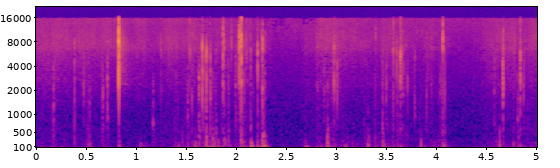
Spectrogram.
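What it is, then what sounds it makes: Stack of beeswax food wraps. Fingertips and long nails rub, tap and scratch the top sheet of a flat stack of beeswax-coated cotton food wraps. Quiet, dry crinkling and scratching mix with short, sharp taps, each dying away at once over a soft, low thumping body. The scrapes and taps come in irregular bursts, loudest in the middle.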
